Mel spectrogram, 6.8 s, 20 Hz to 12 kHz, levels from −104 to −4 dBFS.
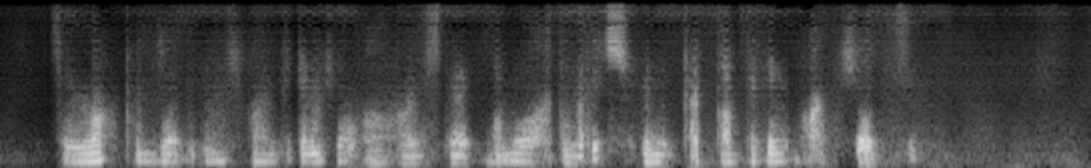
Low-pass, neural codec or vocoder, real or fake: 10.8 kHz; codec, 44.1 kHz, 0.9 kbps, DAC; fake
